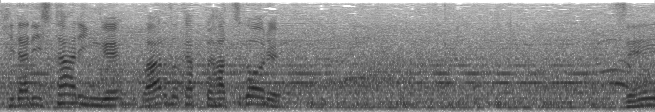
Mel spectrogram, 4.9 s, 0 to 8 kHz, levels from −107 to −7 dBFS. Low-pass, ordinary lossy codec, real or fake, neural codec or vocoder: 7.2 kHz; none; real; none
